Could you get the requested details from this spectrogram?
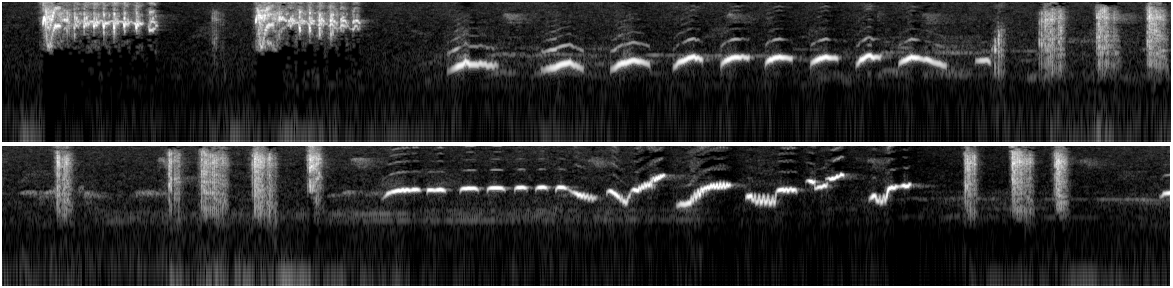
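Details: Harsh hissing bursts open this white-rumped shama song, followed by a steady run of arching whistled notes about four per second, sharp clicks, and twisting rising whistles.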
